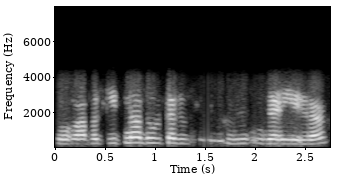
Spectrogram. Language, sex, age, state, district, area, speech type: Hindi, female, 30-45, Bihar, Muzaffarpur, rural, conversation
